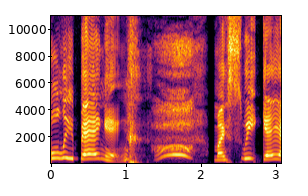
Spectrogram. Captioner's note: gasping quickly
